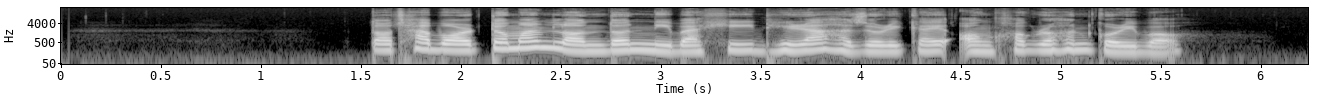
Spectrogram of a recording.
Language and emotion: Assamese, neutral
